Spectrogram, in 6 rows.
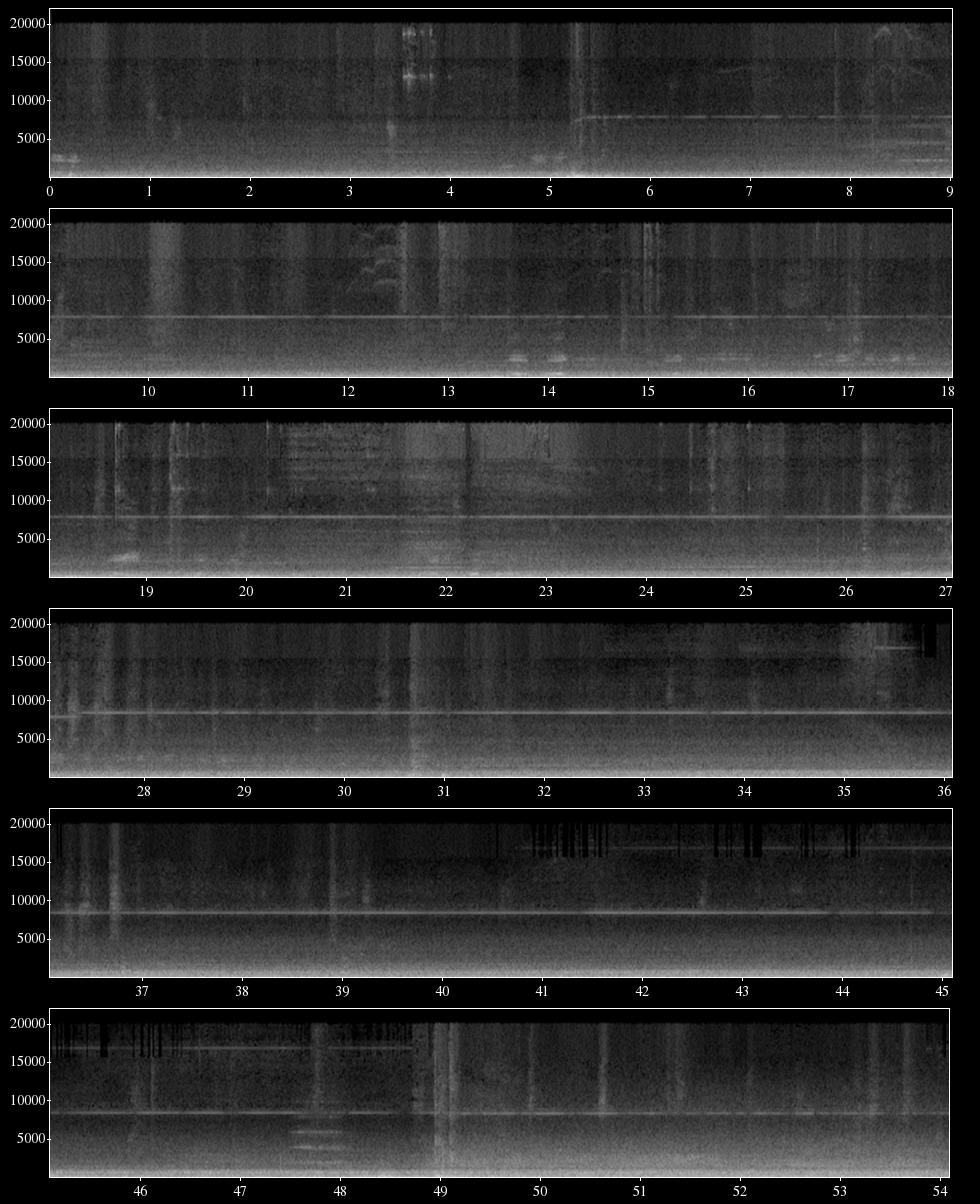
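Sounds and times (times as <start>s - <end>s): train wheels rumbling on rails: 44.1s - 54.0s.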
